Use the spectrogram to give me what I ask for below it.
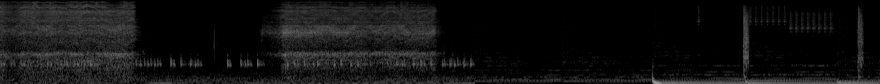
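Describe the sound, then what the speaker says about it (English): Two long hissing bursts of Got2b hairspray sound up close, separated by a short break, followed by quieter background music. "spray it on the hairline again."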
